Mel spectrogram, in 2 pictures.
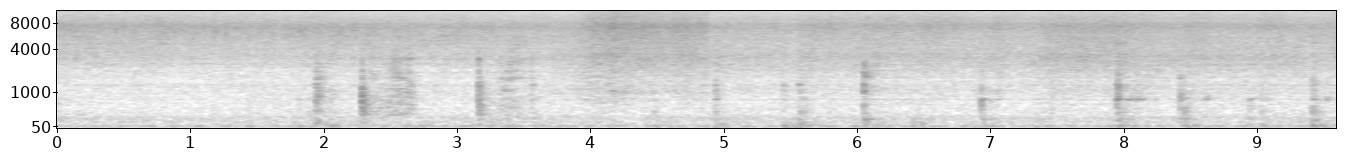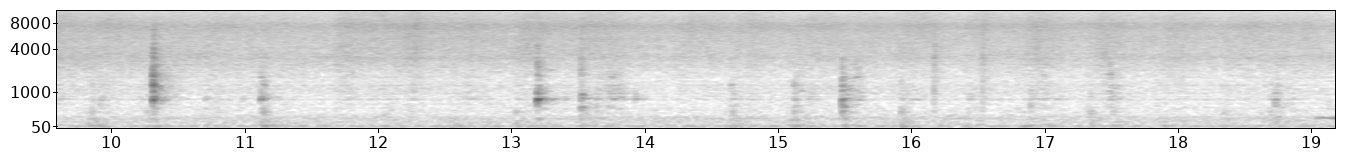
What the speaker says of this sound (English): we'll go over to the stove and we'll saute up the vegetables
